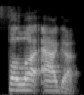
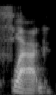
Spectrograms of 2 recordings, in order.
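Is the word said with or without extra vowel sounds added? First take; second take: with; without. First: Extra vowel sounds are added after the consonants. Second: The word is said without extra vowel sounds. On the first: "if we put schwas on it" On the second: "imagine the word flag"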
